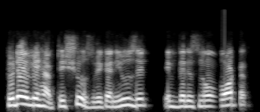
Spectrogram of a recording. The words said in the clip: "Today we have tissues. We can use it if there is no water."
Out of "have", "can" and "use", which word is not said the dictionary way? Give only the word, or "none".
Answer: none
